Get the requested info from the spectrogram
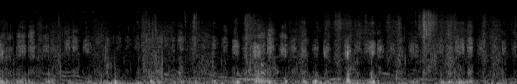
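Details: Corgi hiking a rural mountain on a sunny autumn day before the leaves changed, with views of the central Japanese Alps and Ina Valley; quick rhythmic breathy pants continue throughout, with faint outdoor background noise.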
